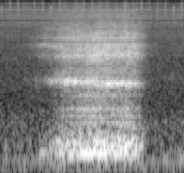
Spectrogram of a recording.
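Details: Single deep, rumbling snore lasting about a second during an inward breath; snoring.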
